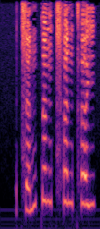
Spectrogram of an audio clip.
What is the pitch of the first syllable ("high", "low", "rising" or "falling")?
rising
